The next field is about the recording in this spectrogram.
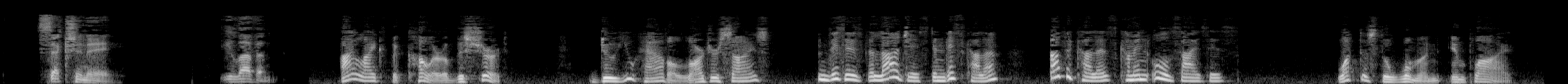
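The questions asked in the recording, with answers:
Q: What does the woman imply?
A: The shirt isn't available in a larger size in this color.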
